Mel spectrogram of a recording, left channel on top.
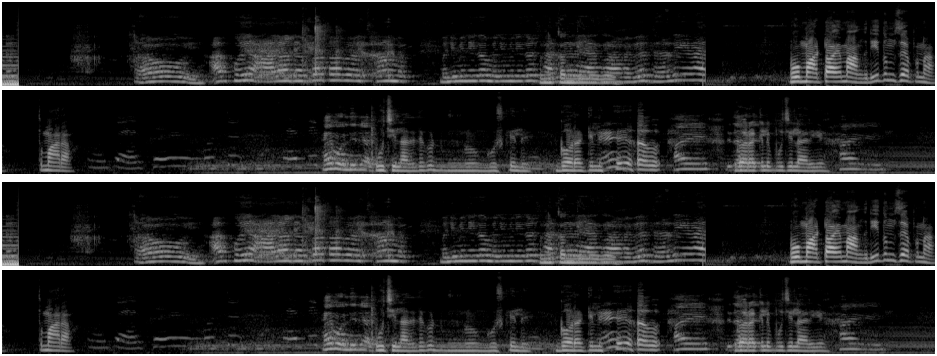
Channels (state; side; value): identical; both; correlation 1.00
